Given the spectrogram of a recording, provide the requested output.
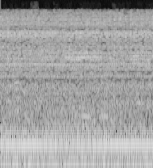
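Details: CNG car with a stalling problem, after repair and refitting: steady even idle hum, no knocks, ticks or misses; engine running smoothly.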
